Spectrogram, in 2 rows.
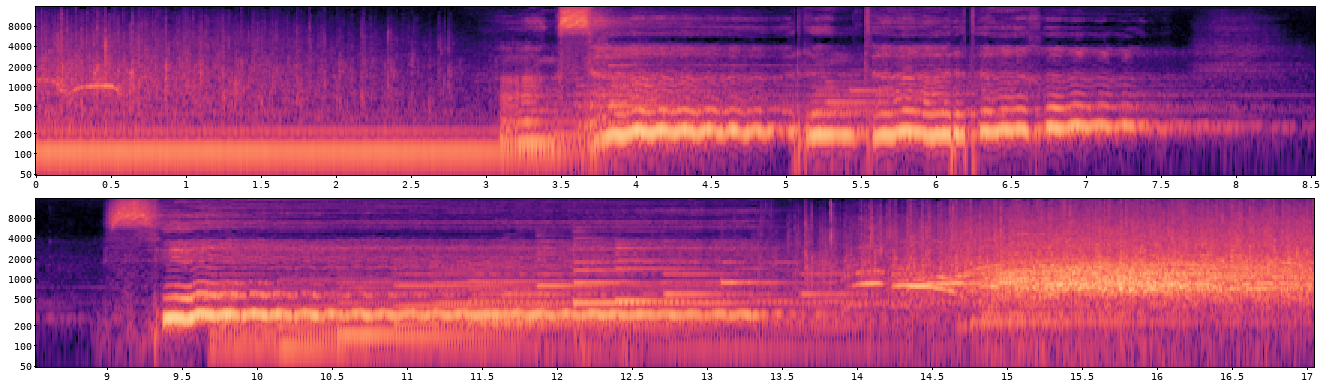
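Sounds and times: man singing a ballad: 3.1 - 7.5.

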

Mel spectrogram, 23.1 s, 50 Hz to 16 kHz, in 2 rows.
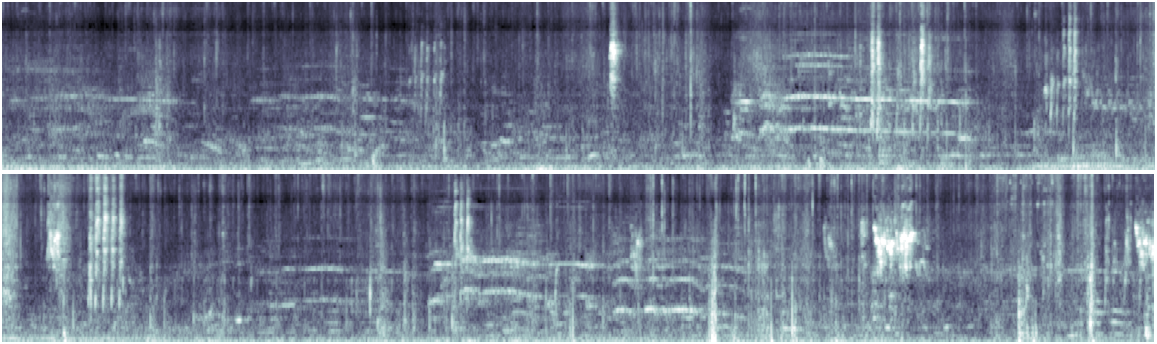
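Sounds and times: wings fluttering: 1.6 - 23.0
budgerigars chirping: 10.4 - 11.4, 12.0 - 12.9.

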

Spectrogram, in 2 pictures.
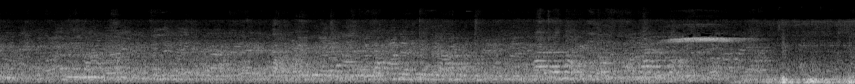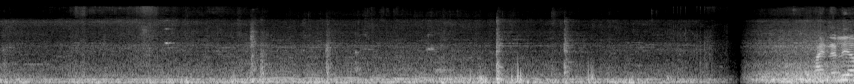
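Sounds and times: train rumbling on rails: 6.0 - 17.0.

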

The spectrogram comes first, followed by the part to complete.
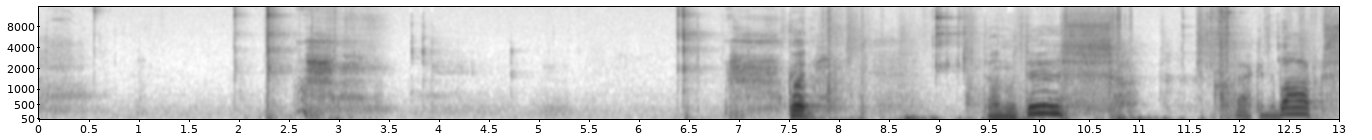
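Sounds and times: screwdriver metal clicks: 6.4 - 6.7.

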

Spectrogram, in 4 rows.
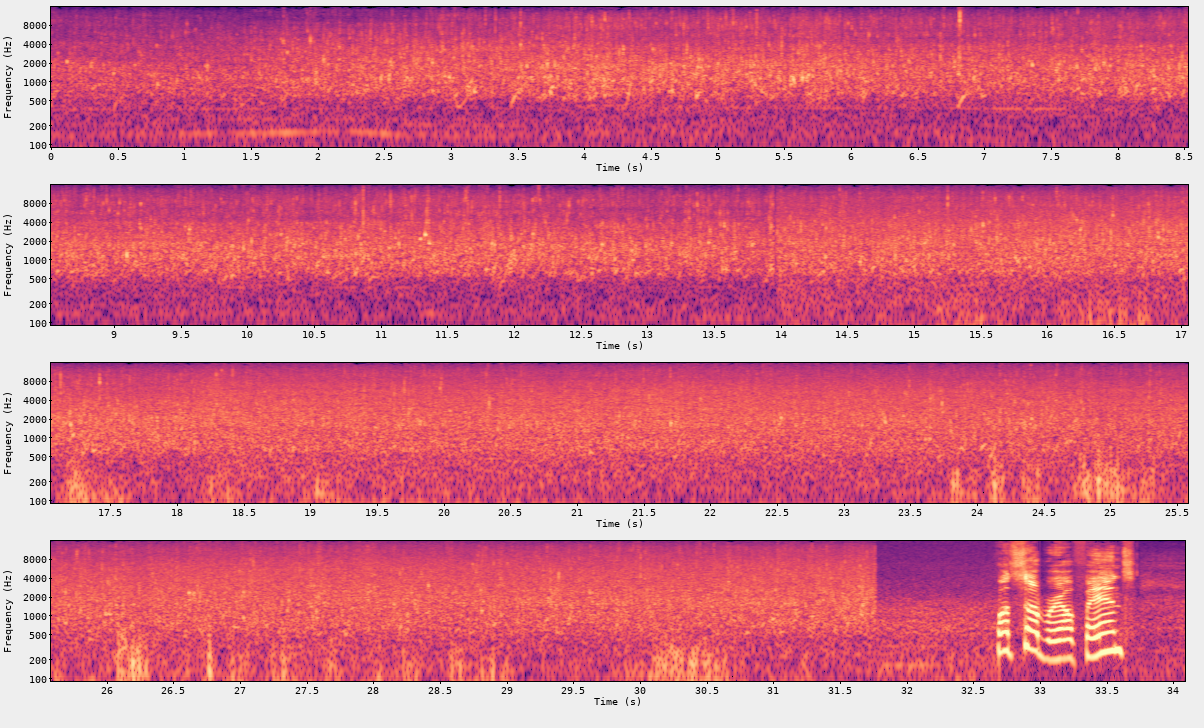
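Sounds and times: stream splashing over rocks: 0.0 - 31.8
wind buffeting microphone: 16.2 - 19.4, 23.7 - 31.6.

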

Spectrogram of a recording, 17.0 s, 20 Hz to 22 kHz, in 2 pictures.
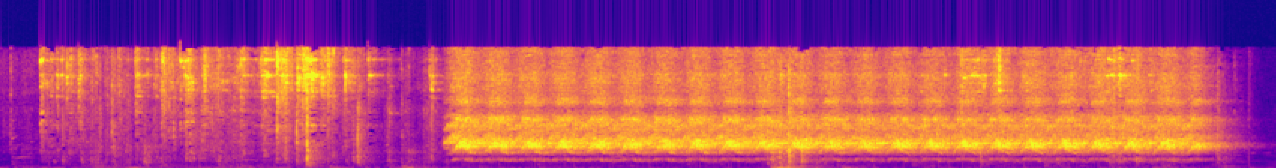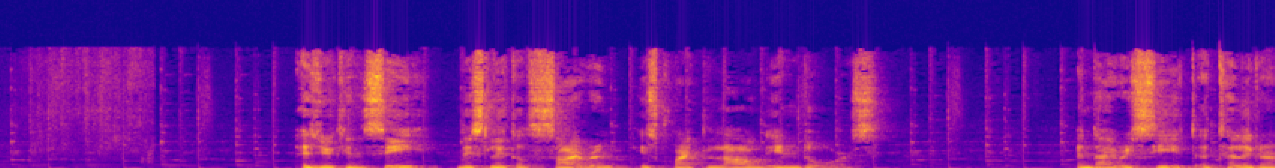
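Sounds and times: high-pitched alarm siren: 3.0 - 8.4
door handle clicking: 4.8 - 8.3.

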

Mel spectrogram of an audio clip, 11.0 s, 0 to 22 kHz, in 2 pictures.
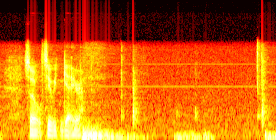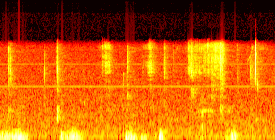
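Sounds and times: plastic crinkle: 8.4 - 10.7.

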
